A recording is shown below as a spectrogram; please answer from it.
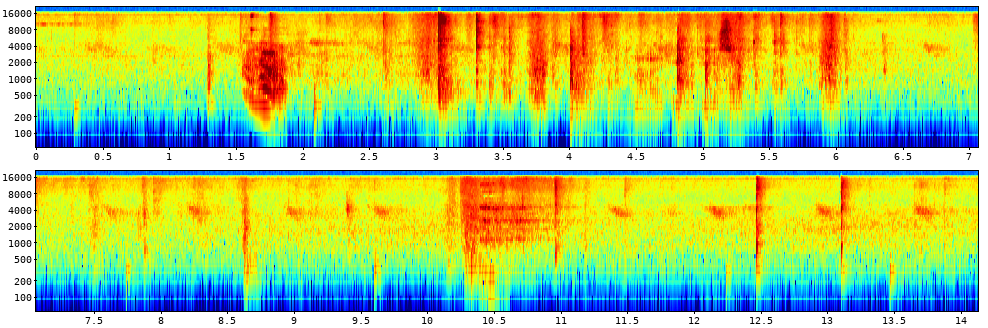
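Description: A brief laugh, then scattered clicks, taps and knocks of metal cans being handled on a table and a plastic cap being worked off one of them, thickest in the first half.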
